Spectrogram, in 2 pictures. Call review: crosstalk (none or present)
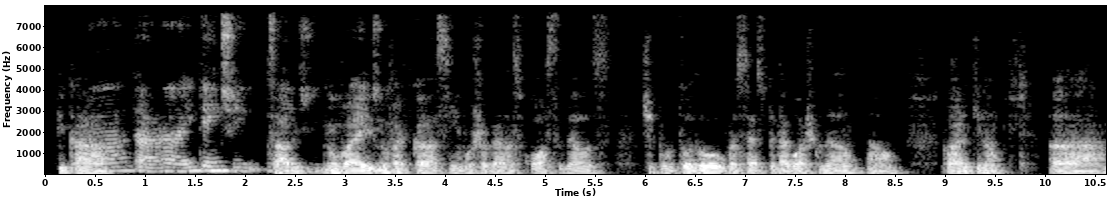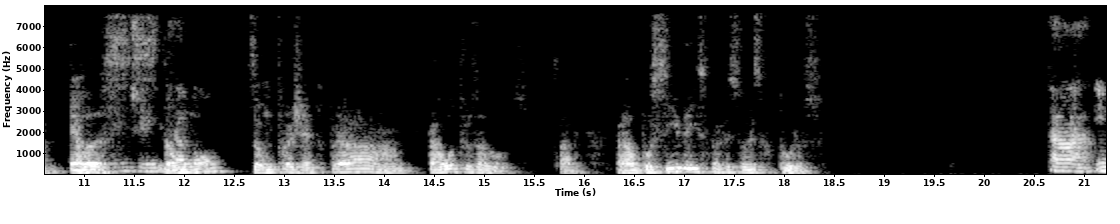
present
